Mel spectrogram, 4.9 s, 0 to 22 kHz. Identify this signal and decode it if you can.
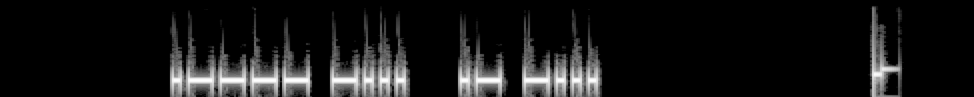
Morse code, heard as a keyed tone, about 30 wpm, 700 Hz. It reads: 1B AB
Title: Field Day Exchanges - 30wpm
